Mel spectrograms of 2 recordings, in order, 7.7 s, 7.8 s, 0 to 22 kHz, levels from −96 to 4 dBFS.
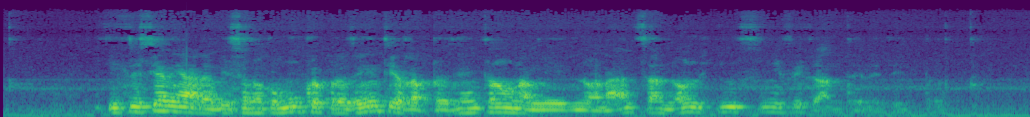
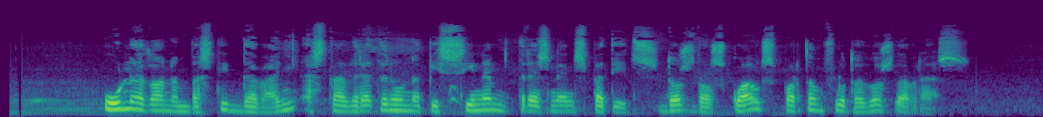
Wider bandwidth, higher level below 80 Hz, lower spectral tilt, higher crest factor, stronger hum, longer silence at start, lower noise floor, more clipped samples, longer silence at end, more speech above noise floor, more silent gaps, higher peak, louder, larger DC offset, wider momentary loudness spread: first, 15.5 kHz vs 10.5 kHz; first, -48 dBFS vs -74 dBFS; first, -7.5 dB/octave vs -6 dB/octave; about the same, 20 dB vs 20 dB; neither; second, 0.05 s vs 0.25 s; second, -43 dBFS vs -66 dBFS; neither; second, 0.05 s vs 0.6 s; second, 25 dB vs 41 dB; neither; first, 0 dBFS vs -6 dBFS; first, -19 LUFS vs -26 LUFS; neither; about the same, 12 LU vs 10 LU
